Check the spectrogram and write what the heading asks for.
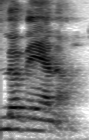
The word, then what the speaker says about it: Lovina: And then the most common way that they pronounce that name is Lovina.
